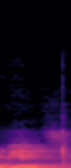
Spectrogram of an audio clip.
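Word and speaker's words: בית: Eu não sou o melhor dos hebreus, mas a pronúncia mais correta é Bet, né?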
